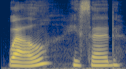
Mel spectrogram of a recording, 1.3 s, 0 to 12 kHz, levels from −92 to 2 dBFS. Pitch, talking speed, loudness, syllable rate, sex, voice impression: 210 Hz, 145 wpm, -18 LUFS, 3.1 syllables/s, female, feminine, adult-like, slightly cool, calm, slightly sweet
